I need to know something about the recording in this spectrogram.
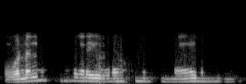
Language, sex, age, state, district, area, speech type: Tamil, male, 30-45, Tamil Nadu, Kallakurichi, urban, conversation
